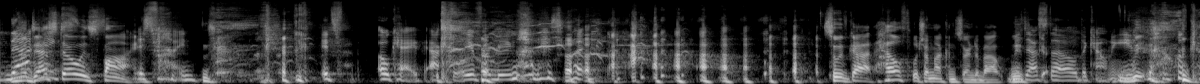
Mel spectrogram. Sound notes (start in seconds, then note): 2.1 laughs; 6.1 both laughs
